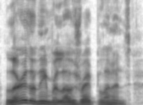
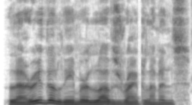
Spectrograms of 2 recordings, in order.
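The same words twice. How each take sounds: First: It is spoken at a very fast pace. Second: It is spoken faster than a normal pace. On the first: "encore plus vite!" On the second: "plus vite!"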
